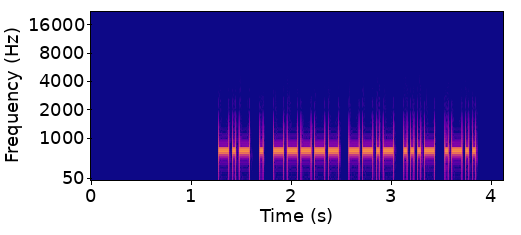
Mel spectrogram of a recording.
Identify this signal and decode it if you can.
Morse code, heard as a keyed tone, about 34 wpm, 700 Hz. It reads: KE0QVL
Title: USA Call Signs Repeated 2x 35wpm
